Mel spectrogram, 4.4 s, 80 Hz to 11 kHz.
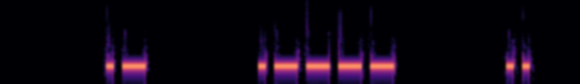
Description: Morse code, heard as a keyed tone, about 20 wpm, spaced as for 8 wpm, 700 Hz. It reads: A1I
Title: 081 Lesson 14e - Number 2 - Three Characters 20wpm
